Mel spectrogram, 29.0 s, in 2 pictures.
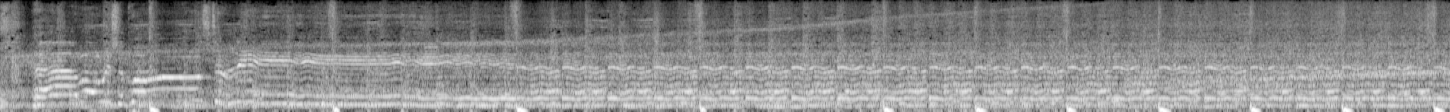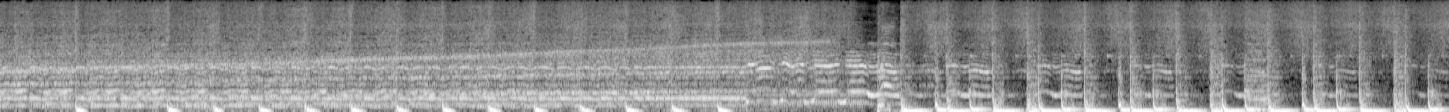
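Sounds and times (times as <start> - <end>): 
dance remix music: 0.0 - 28.9.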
